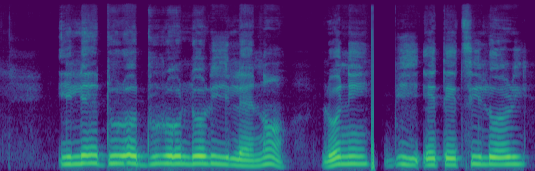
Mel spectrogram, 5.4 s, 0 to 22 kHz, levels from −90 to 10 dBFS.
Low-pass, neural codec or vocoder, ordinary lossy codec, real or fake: 19.8 kHz; vocoder, 44.1 kHz, 128 mel bands, Pupu-Vocoder; none; fake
